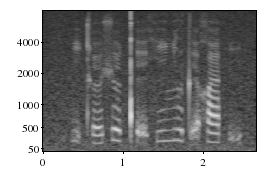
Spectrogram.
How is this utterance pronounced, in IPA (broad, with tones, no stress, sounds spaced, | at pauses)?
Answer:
p ḭ˦˨ cʰ ø˨˦ ʃ ø˦˨ ǃʰ ḛ˦˨ x i˦ ʎ ɯ˦˨ t ḛ˨˦ χ æ˦ h ḭ˨˦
